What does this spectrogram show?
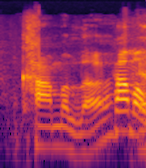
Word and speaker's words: Kamala: I say Kamala Harris. I'm honestly telling you, I wouldn't disrespect someone by pronouncing their name wrong. You say it. Kamala. L-A.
